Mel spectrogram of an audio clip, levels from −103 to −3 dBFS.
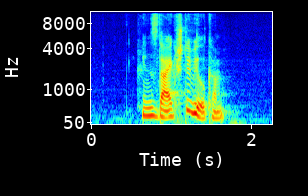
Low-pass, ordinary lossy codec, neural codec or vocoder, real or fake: none; none; vocoder, 22.05 kHz, 80 mel bands, WaveNeXt; fake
